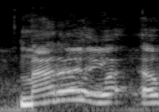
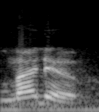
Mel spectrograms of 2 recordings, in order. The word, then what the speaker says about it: Manu: Yeah, you're saying my name wrong, too. It's Manu. Manu? Yeah, Kelly's spelling. Kelly's spelling. Manu, I can only apologise. That's all right. It's like the football team.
